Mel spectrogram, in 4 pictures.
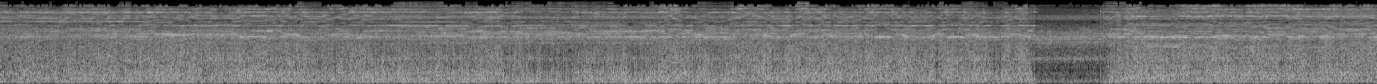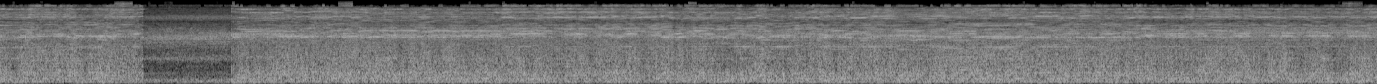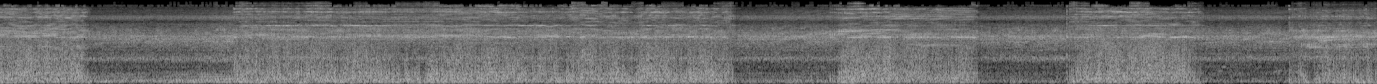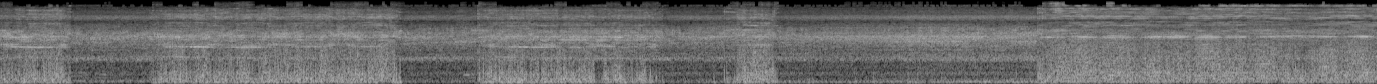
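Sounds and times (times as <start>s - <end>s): knife grinding on sharpening stone: 16.0s - 55.0s.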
